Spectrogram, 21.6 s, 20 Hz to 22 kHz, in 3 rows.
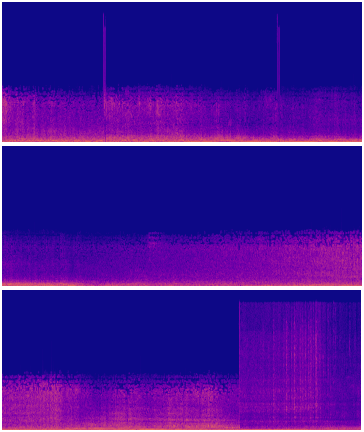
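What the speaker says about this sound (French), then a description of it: "C'est une MEP X27 de 1971." A 1971 MEP X27 classic car at an outdoor classic car gathering, its engine droning loudly and steadily, rising and falling through revs as it drives close by, with a sharper shift near the end.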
